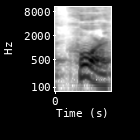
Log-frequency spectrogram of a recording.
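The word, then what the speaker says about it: Korth: right next we have cor guns or Court as some people like to say but I say we won the war so we get to decide how things are pronounced and this is the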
